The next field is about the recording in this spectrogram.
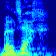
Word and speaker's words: Balzac: I said, "Is that how you say it?" "It's French, Balzac."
